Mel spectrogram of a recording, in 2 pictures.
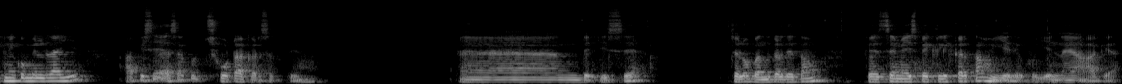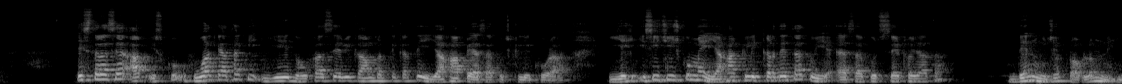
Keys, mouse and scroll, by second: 0.2-1.2 drag, 5.8-6.8 drag, 20.5-21.8 drag.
